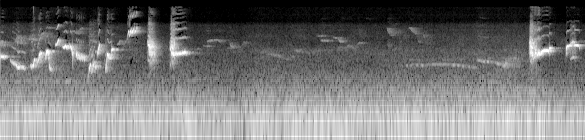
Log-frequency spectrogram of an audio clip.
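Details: Forest-voiced song from a caged white-rumped shama that hops between perches with raised tail; rapid varied whistles and sharp upward flicks, a long quiet stretch with soft notes, then a final loud phrase.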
